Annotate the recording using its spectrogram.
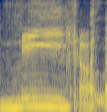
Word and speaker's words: Nico: You pronounce it Nico, okay. Like with E's.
